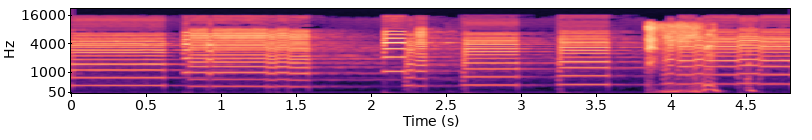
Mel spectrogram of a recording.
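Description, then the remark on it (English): A loud, reedy jazz saxophone sound effect plays alone: a handful of bright, buzzy held notes shifting in pitch with short breaks, ending in a rougher, squawking flourish. “Sounds like jazz sax to me.”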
